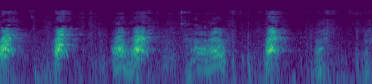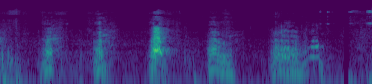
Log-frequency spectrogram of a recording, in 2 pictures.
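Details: Dutch Shepherd during training barking in loud, sharp, mid-pitched bursts, some doubled, about a dozen barks over seven seconds at an uneven pace, with brief spoken words around them.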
